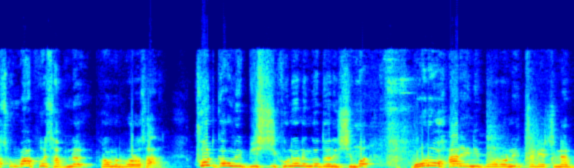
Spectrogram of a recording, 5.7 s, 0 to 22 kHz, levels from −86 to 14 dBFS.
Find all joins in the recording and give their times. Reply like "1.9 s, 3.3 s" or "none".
none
